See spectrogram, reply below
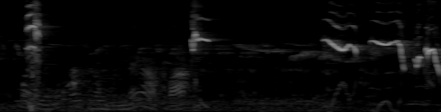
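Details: Oriental magpie-robin song meant to provoke other birds: short loud chips, then a rapid run of clear whistled and slurred high notes in the final second, with faint background chatter between phrases.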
